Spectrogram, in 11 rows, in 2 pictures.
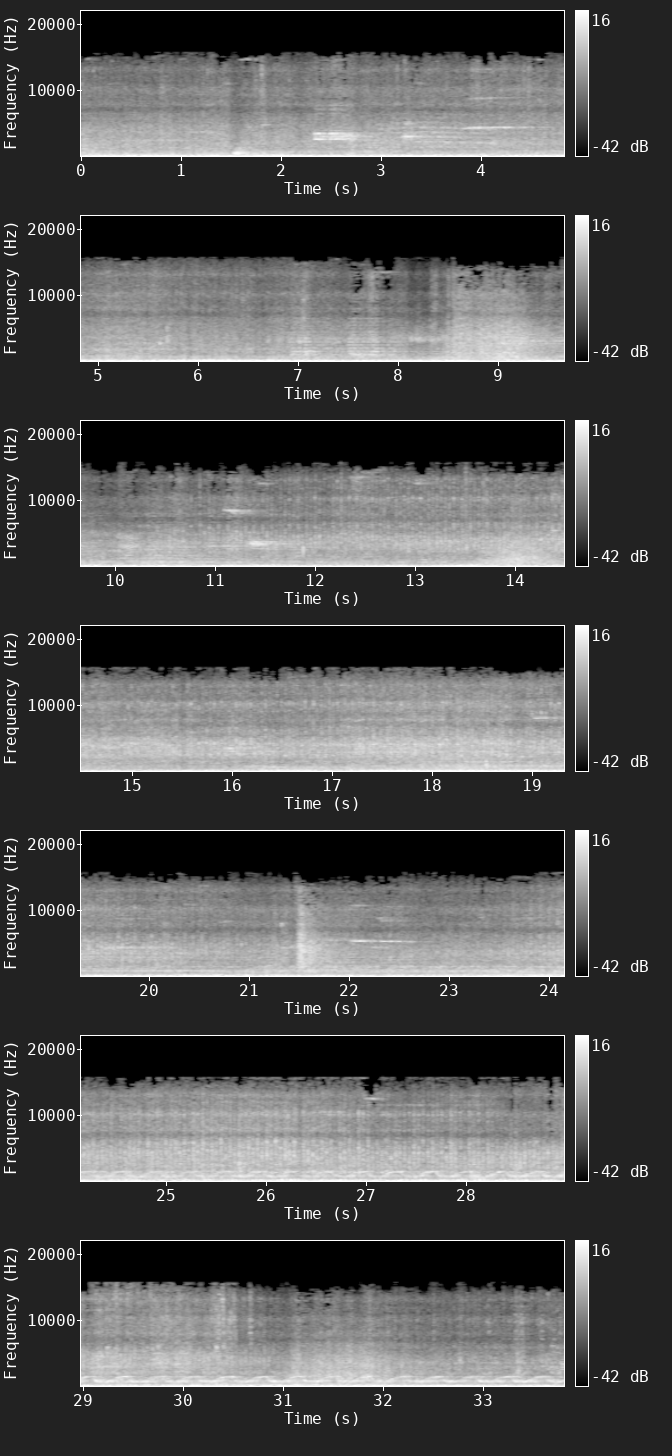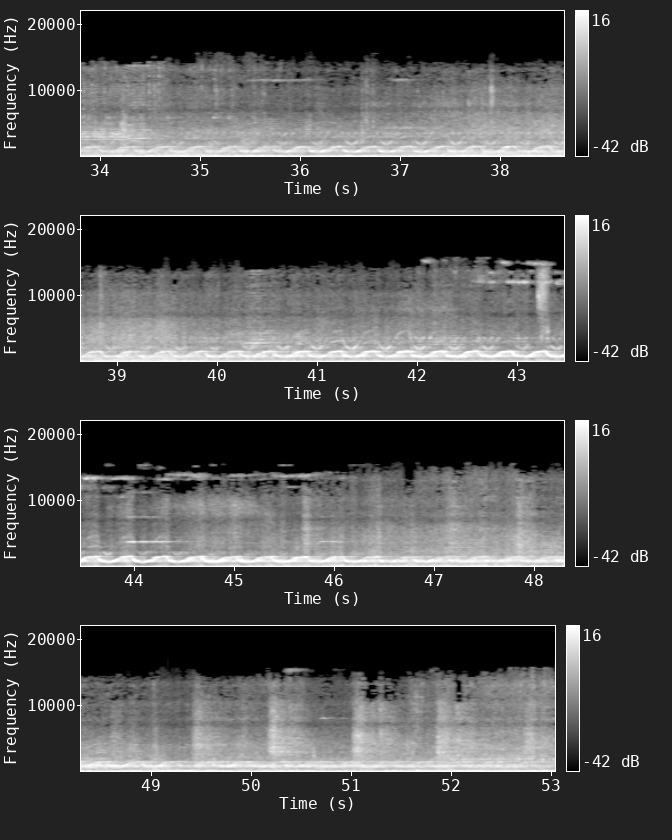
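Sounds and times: street traffic rumble: 0.0s - 53.0s
siren yelping: 16.0s - 52.8s.

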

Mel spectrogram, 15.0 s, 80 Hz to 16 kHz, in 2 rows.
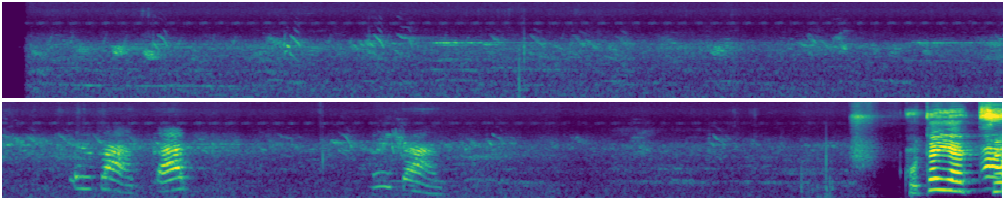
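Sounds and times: steady background hiss: 0.2s - 12.2s
faint bird chirps: 0.2s - 14.0s.

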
